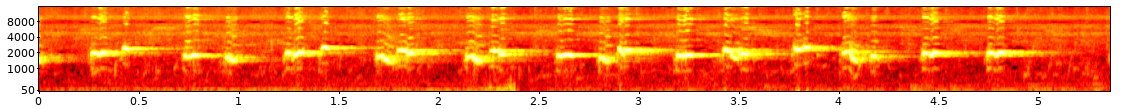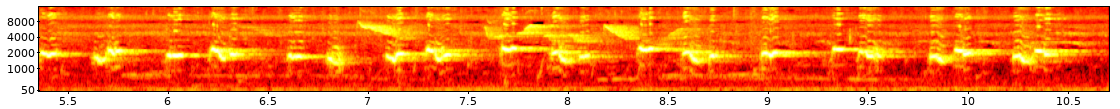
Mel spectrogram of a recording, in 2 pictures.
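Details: Yellow-vented bulbul singing a long double rolling song, used as a master recording for training songbirds. Short bright chattering phrases repeat about twice a second in a steady series, with faint higher chirps from another bird in the background.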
